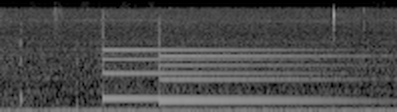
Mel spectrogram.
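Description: A shop doorbell chimes as a customer walks in, two bright electronic tones, the second lower and ringing on, sounding clearly over a low steady hum.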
